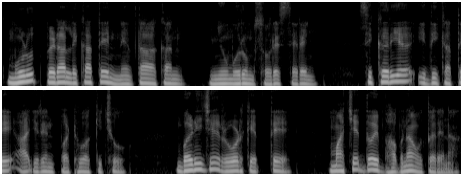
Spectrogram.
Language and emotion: Santali, sad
